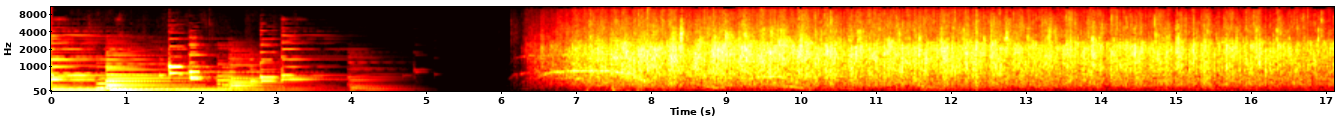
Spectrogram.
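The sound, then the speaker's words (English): A piano phrase rings out and fades to silence, then a loud, steady burst of audience applause, cued by an applause sign, erupts and sustains for about eleven seconds, dense clapping with a few faint whoops. “So did you figure out how to use that applause sign?”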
